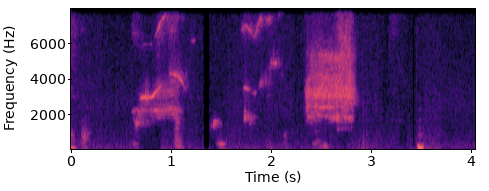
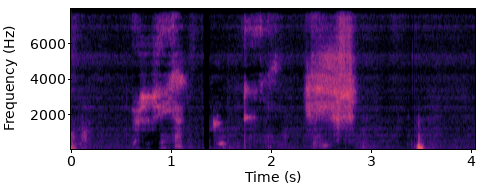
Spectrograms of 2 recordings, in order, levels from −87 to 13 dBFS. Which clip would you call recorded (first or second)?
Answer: first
